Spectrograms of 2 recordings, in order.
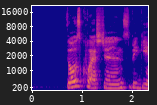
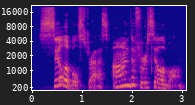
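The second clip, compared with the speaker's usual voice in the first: ordinary talk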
